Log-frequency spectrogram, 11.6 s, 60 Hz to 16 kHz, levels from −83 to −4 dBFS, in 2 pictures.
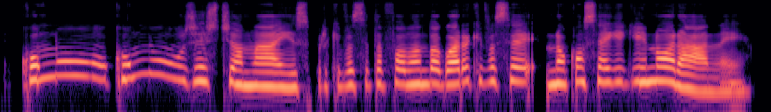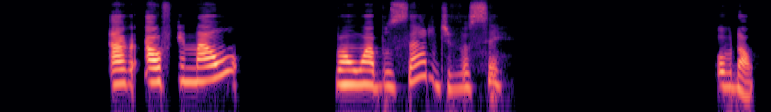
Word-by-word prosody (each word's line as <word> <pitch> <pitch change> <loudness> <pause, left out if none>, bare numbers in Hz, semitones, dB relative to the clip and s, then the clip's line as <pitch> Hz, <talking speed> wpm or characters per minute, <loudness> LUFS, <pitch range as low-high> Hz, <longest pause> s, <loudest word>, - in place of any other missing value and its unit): como 345 +1 -2
como 345 +1 -5
gestionar 240 -6 0
isso? 210 -1 -6
Porque 220 -2 -15
você 235 +1 -7
tá 250 - -6
falando 245 +1 -1
agora 250 +2 +2
que 280 - -12
você 280 0 -3
não 250 +1 0
consegue 275 0 -3
ignorar, 270 -9 +1
né? 85 - -10 1.0
Ao 250 +1 +7 0.2
ao - - +6
final 290 - +3 0.7
vão 245 0 +4
abusar 235 - 0
de 210 -2 -9
você? 210 +3 -7 1.6
Ou 225 -1 -3
não? 185 - -1
255 Hz, 125 wpm, -23 LUFS, 225-285 Hz, 1.6 s, Ao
